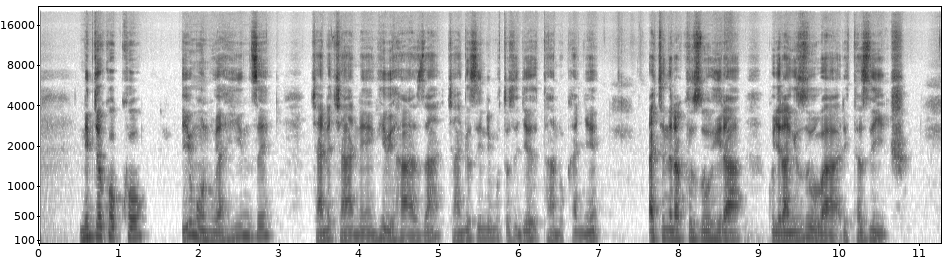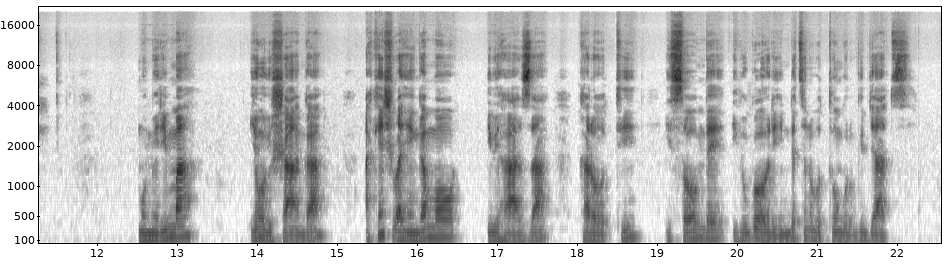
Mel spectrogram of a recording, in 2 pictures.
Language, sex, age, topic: Kinyarwanda, female, 25-35, agriculture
